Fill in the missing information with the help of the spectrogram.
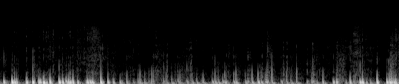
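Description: Fingertips with short nails scratch and tap the felt surface of the crown and brim of a medium-sized black wool-felt hat with a hollow crown, held in the hands close to the microphone. The result is a rapid, irregular stream of soft, muffled low thumps with faint brushing scratches between them, each tap dying away almost at once.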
